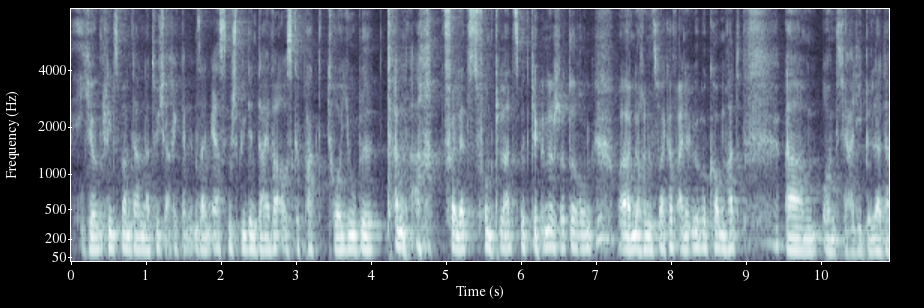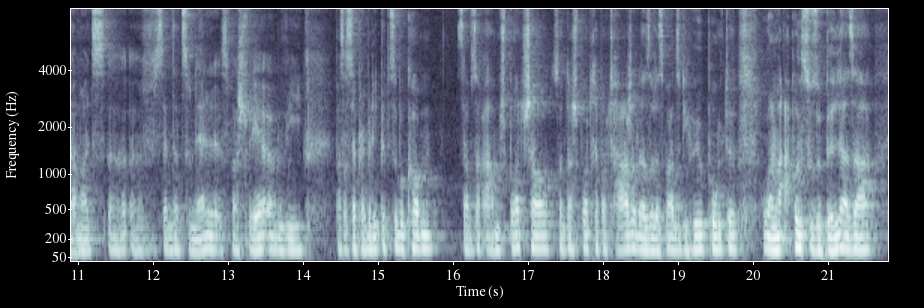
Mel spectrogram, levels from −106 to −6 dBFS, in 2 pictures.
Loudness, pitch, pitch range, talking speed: -17 LUFS, 115 Hz, 110-120 Hz, 180 wpm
